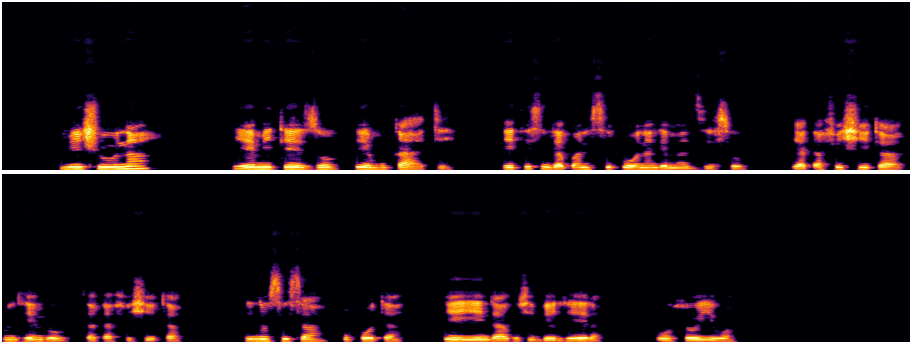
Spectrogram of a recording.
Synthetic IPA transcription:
miʃuna | ije̞mite̞zo̞ije̞mukati | je̞tisiŋɡakwanisikuonaŋɡe̞mad͡ziso | jakafiʃikakundʱe̞mbo̞d͡zakafiʃiːka | ino̞sisakupo̞ta | ije̞ie̞ndakut͡ʃibʱe̞ɮe̞ra | woɬo̞iːwa

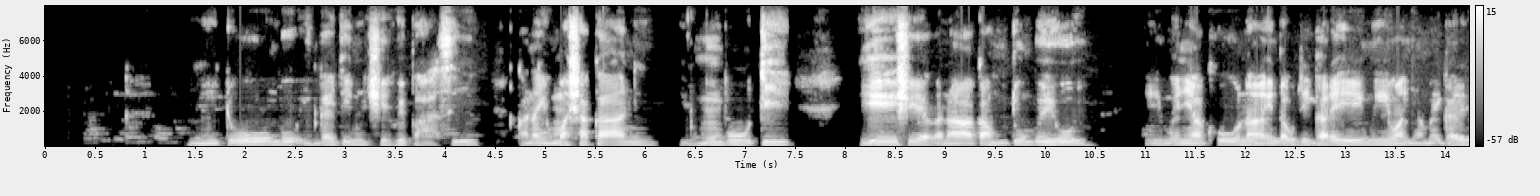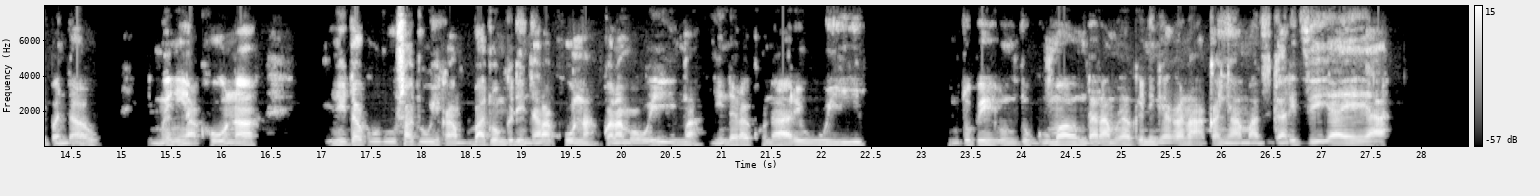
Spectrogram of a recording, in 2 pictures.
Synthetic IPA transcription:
mitombo̞ʔiŋɡait̬iinot͡ʃerwepasi | kanaijomaʃakani | jomumbuti | jeʃe̞jakana̰ka̰muto̞mbo̞ejojo | imwḛnḭja̰kʰo̰na̰ḛnda̰kut̬iɡʱaɾeimwiwa̰ɲamaiɡʱaɾeiɾipanda̰u | ɦimwenḭja̰kʰona | inoitakurʂatuikauɓa̰twoŋɡeɗendaɾakʰonaukaɾambaweimaɗendaɾakʰona̰ːɾiuji | notopenotoɡʱumaundaɾamojakeine̞ŋɡejakana̰kaɲamad͡ziɡʱaɾid͡zejaeːja

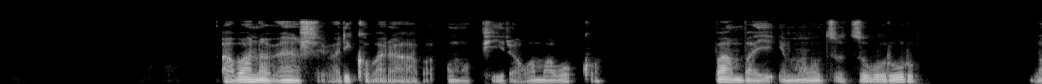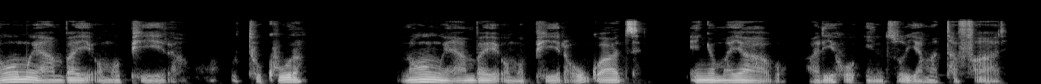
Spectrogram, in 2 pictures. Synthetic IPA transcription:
aβaːnaβeːnʃiβaɾikʰo̞βa̰ɾa̰βaumupʰiɾa̰wamaβo̞̰kʰo̞ | βaːmbaje̞ʔimhuzuzṵβuɾuɾu | nuwumŋe̞jaːmbaje̞̰ʔumupʰiːɾa | utʰukʰuɾa | numŋe̞jaːmbaje̞̰ʔumupʰiːɾa̰wuɡwaːt͡se̥ | iɲumajaːβo̞̰ | haɾḭho̞̰inzujamatʰafa̰ːɾi

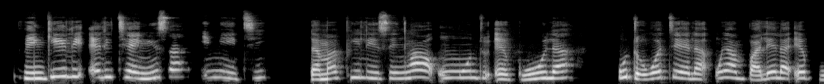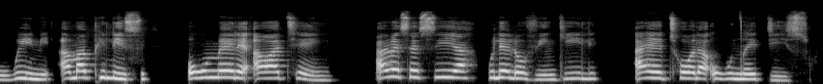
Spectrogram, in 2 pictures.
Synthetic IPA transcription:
iviŋkiliʔelitʰeŋisaimitʰi | lamapʰilisiŋ͡ǁaumuntʼuʔeɡ̥ʱula | ud̥ʱɔɣɔtʼɛlaujam̩b̥ʱalɛlaʔeb̥ʱuɣwiniamapʰilisi | oɣumɛlɛʔawatʰeŋi | aβɛsesijaɣulɛlɔviŋkʼili | ajɛtʰɔlaʔuɣuŋ͡ǀed̥ʱiːswa

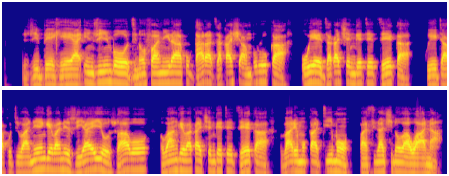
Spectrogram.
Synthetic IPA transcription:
ʐibʱe̞ɮejaʔinʐimbo̞d͡zino̞faniɾakuɡʱaɾad͡zakaʃamburuka | uje̞d͡zakat͡ʃe̞ŋɡe̞te̞d͡ze̞ka | kuitakutiʋane̞ŋɡe̞ʋane̞ʐijaijo̞ʐaʋo̞ | ʋaŋɡe̞ʋakat͡ʃe̞ŋɡe̞te̞d͡ze̞ka | ʋaɾimukatimo̞ | pasinat͡ʃino̞ʋawaːna̰

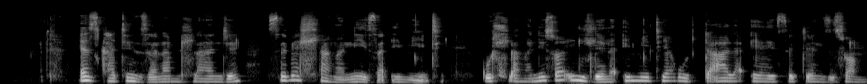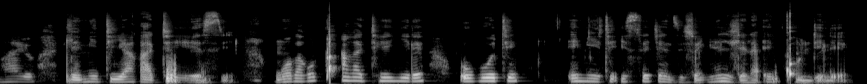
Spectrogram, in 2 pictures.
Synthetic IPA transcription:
ezikʰatʰinizalam̩ɬand͡ʒʱɛ | sɛβɛɬaŋanisa̰ʔimitʰi̥ | ɣuɬa̰ŋaniswaʔind͡ɮʱɛlaʔimitʰijaɣud̥ʱa̰laʔɛjajisɛt͡ʃʼend͡zʱiswaŋajɔlemitʰijaɣatʰesḭŋɔβaɣuǃaɣatʰeɣilɛuɣutʰiːmitʰiʔisɛt͡ʃʼend͡zʱiswɛŋɛnd͡ɮʱɛla̰ʔɛǃʰondʱḭlɛ̰ːjɔ

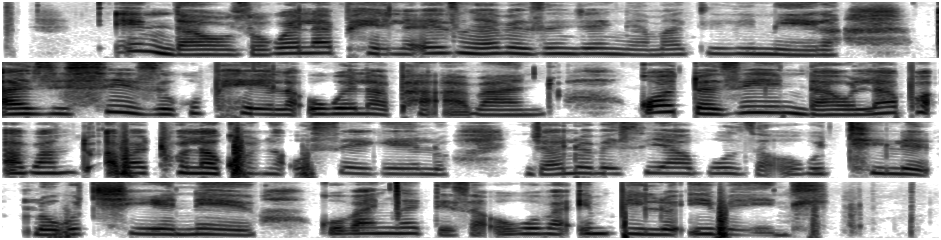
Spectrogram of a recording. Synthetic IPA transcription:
iːndʱawɔzɔɣwɛlapʰɛlaʔeziŋaβɛzind͡ʒʱɛŋamakʼiliniɣaː | zisiziɣupʰɛla̰ʔuɣwɛlapʰa̰ʔa̰βaːntʼuɣɔd̥ʱwazijindʱawɔlapʰɔʔaβantʼuʔa̰βatʰɔlakʰɔnaʔusɛɣɛlɔnd͡ʒʱalɔβesijaβuza̰ʔuɣutʰilɛloɣut͡ʃʼijɛnɛjɔɣuβaŋ͡ǀed̥ʱisa̰ʔṵɣuβaʔimpʼilɔʔiβɛːnd͡ɮʱɛ

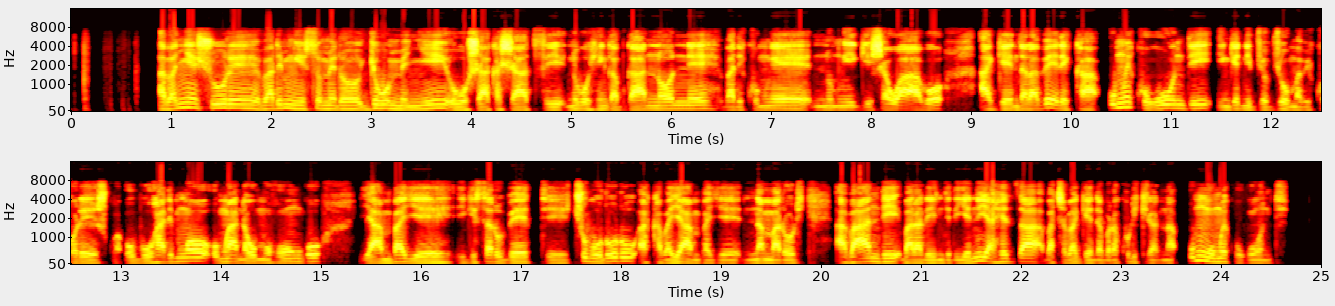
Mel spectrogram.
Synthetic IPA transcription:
aβaɲe̞ːʃuɾe̞βaɾimŋiːso̞me̞ɾo̞ɾɟuβume̞ɲiuβuʃaːkaʃaːt͡sinuβuɦiːŋɡabɡaːno̞ne̞βaɾikʰumŋe̞numŋiːɡiːʃawaːβo̞aɡe̞ːndaɾaβe̞ɾe̞kʰaumŋe̞kuwuːndiːŋɡe̞nivjo̞vjuːmaβikʰo̞ɾe̞ːʃkwa̰ʔuβuɦaɾimŋo̞umŋaːnawumuɦuːŋɡujaːmbaje̞iɡisaɾuβe̞tʰit͡ʃuβuɾuɾuʔakaβajaːmbaje̞namaɾoɾia̰βaːndiβaɾaɾiːndiɾije̞nijaɦe̞zaβat͡ʃaβaɡeːndaβaɾakuɾikiɾanaumŋumŋe̞kuwuːndi

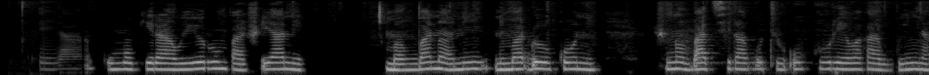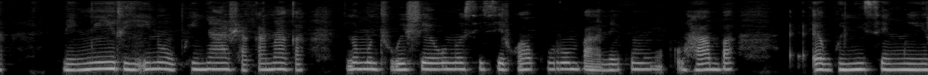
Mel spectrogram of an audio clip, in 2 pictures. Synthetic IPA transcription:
ejaɡʱumukiɾawerumbaʐijani | maŋɡwananine̞maɗo̞ko̞ni | ʐino̞ɓat͡sirakutiʔukure̞wakaɡʱwiɲa | ne̞mwiriino̞bʱwiɲaʐakanakaino̞muntʰuwe̞ʃe̞uno̞sisirwakurumbane̞kuɦamba | jaɡʱwiɲise̞mwiːri

